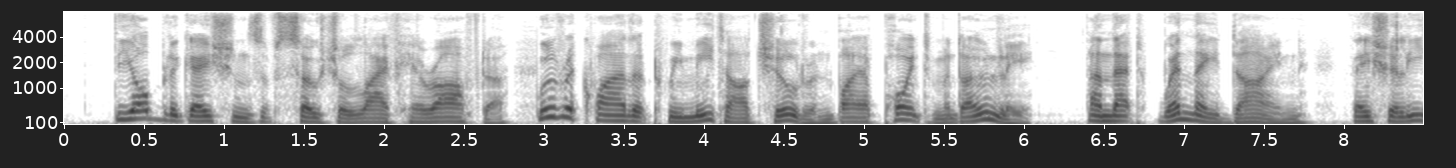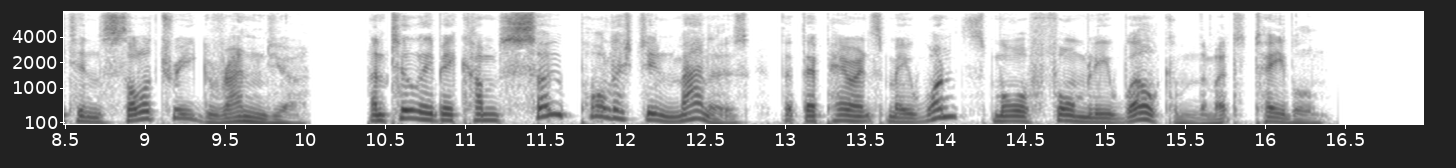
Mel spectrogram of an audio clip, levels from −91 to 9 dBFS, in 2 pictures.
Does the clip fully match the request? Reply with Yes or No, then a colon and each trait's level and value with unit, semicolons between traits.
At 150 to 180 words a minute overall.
Yes: average, 160 wpm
